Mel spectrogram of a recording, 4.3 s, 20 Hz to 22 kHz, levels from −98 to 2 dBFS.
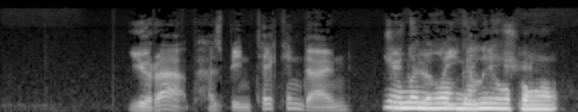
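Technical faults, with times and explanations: No technical faults are audible in this speech recording.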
